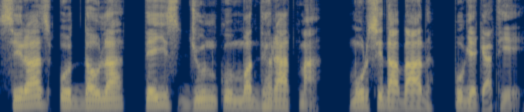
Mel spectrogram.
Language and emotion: Nepali, neutral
